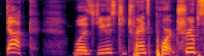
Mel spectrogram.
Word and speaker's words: DUKW: The first widely used amphibious truck, called the DUKW, pronounced duck, was used to transport troops in World War II.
